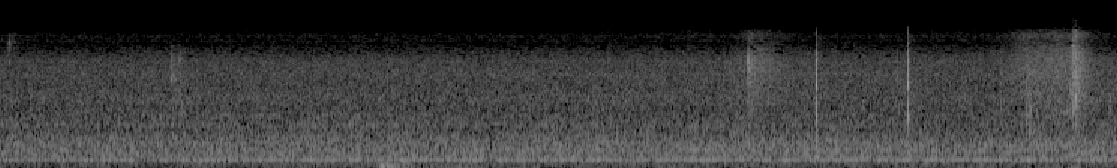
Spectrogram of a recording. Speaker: all right this is going to be a final startup on one of the ceiling fans we have in our rental house so let's get to it this one's really powerful too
